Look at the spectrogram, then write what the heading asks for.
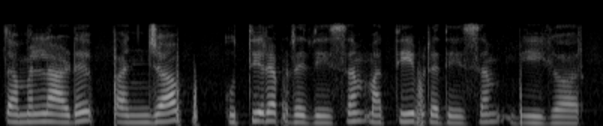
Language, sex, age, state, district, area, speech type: Tamil, female, 18-30, Tamil Nadu, Namakkal, rural, spontaneous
